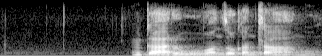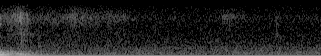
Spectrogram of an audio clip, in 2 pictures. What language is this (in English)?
Tsonga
